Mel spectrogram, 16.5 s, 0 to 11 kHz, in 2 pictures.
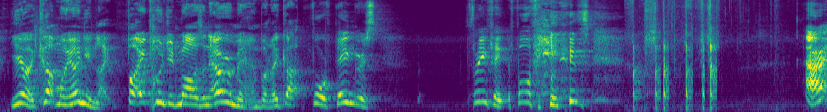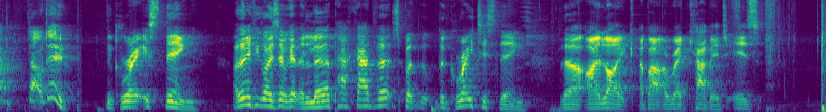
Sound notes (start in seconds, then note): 5.8 laughs; 6.3 quick chopping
